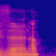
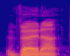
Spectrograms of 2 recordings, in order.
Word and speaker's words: Werner: Werner Klemperer, I hope I pronounced that correctly. – I don't think you have. Yeah. Firstly, I'm pretty sure that it's going to be Werner. – Werner Klemperer.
